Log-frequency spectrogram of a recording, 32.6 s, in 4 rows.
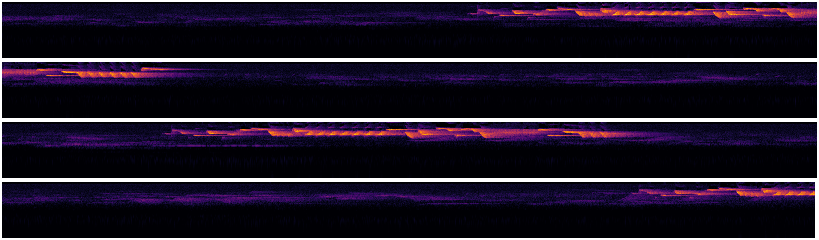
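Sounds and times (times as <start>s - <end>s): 
Eurasian wren song: 3.1s - 10.1s, 11.4s - 22.8s, 25.0s - 32.5s.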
